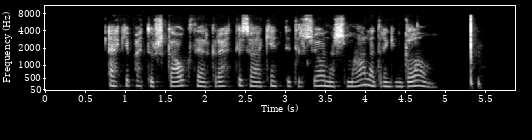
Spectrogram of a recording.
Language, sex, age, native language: Icelandic, female, 30-39, Icelandic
